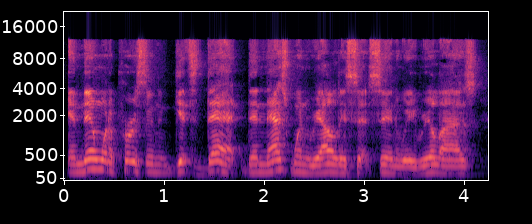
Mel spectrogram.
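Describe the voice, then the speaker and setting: A man's voice: fairly high pitch, steady tone, moderate pace. A man from Georgia in the US, an executive coach speaking as a guest in a podcast interview, explaining things step by step in an earnest way. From Georgia, USA.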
